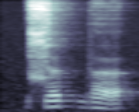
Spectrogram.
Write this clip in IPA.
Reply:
ɕ ø p b œ

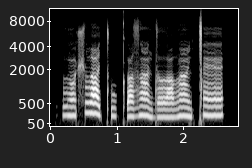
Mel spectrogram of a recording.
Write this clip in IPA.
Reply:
ðˤ ũ ʃ ðˤ i tʼ u kʼ ɯ zˤ ẽ d ʌː ðˤ ĩ ǀ ɛ̃

